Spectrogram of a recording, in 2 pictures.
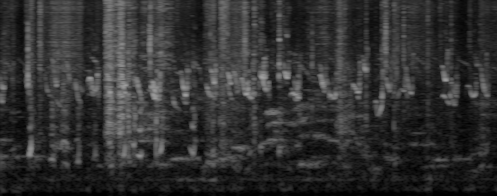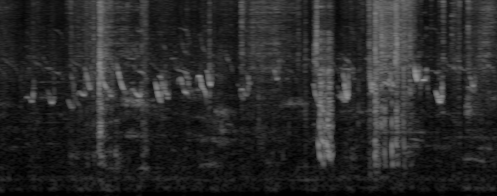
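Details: Several grey francolin chicks peeping together in a dense chorus of brief, high-pitched notes, busiest early on, with occasional sharp clattering bursts.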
